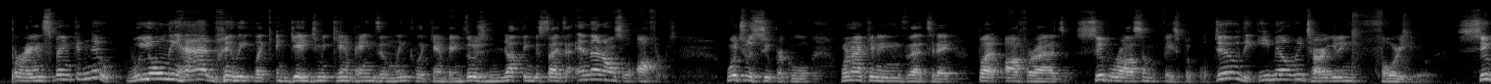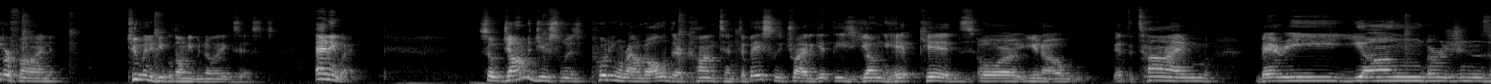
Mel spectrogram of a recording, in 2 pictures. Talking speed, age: 170 wpm, 30-49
